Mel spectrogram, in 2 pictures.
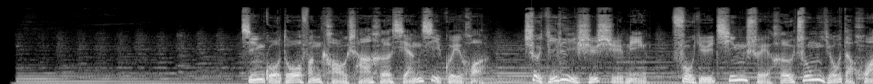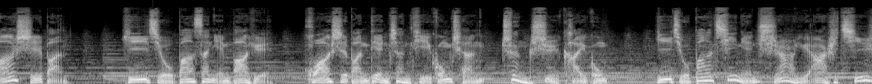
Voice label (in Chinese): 男 解说 电站 历史解说风格, 年轻; 滑石板电站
